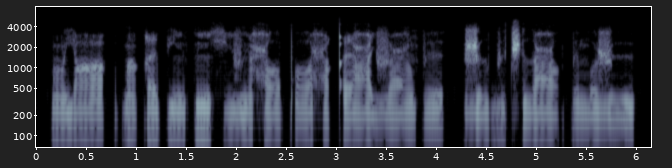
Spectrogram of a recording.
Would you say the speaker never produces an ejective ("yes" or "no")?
no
